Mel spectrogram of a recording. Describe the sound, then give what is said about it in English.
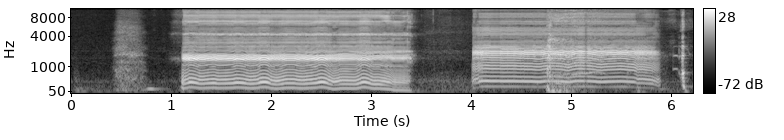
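An Acme duck call blown in two long, loud, reedy blasts with a wavering, bleating pitch, separated by a short pause, with a quick breathy puff just before the first blast. “What kind of duck have you got? I've got, the thing is, I do have the Acme duck.”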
